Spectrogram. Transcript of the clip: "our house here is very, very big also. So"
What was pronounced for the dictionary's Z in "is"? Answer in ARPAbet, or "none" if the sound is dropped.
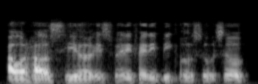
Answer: S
